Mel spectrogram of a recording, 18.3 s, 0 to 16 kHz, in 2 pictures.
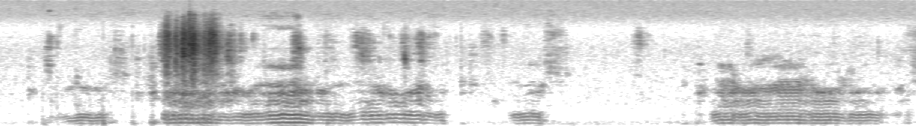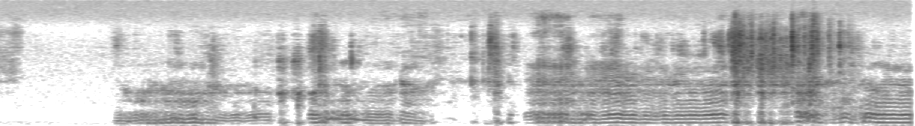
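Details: Sarge, a dog, growling while playing with toys on January 17th, 2018: low, wavering groans and grumbles in several bursts of a second or more, rising and falling in pitch, with short pauses and a few sharper noises between them.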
